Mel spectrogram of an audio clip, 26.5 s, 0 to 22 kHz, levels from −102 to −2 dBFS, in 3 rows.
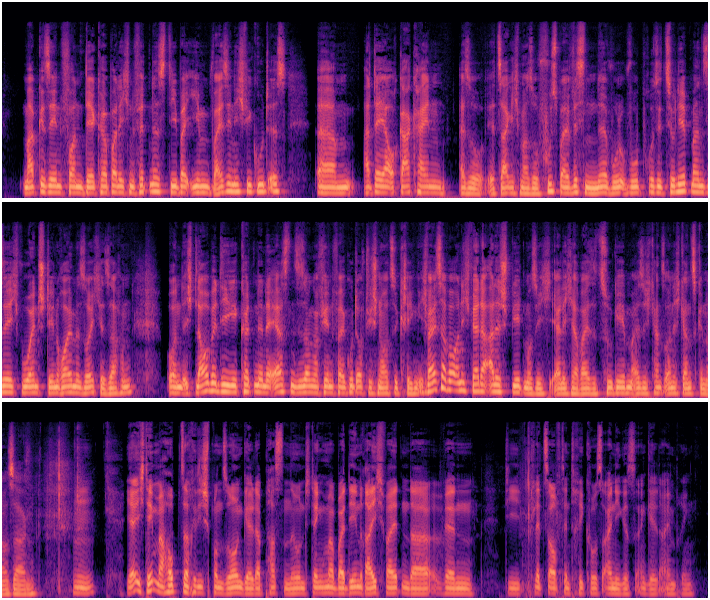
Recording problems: none

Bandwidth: 14.5 kHz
